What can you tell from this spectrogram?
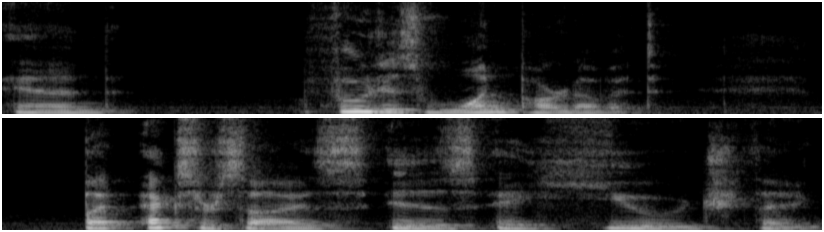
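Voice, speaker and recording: A man with an American accent speaks very slowly, his voice somewhat breathy with a dark, mellow tone at a medium pitch. He leaves long, frequent pauses, his loudness swings widely, and his pitch varies in an ordinary way. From Colorado, US. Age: 70s. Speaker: company founder. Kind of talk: interview.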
